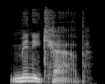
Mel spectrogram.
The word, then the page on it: minicab: American English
